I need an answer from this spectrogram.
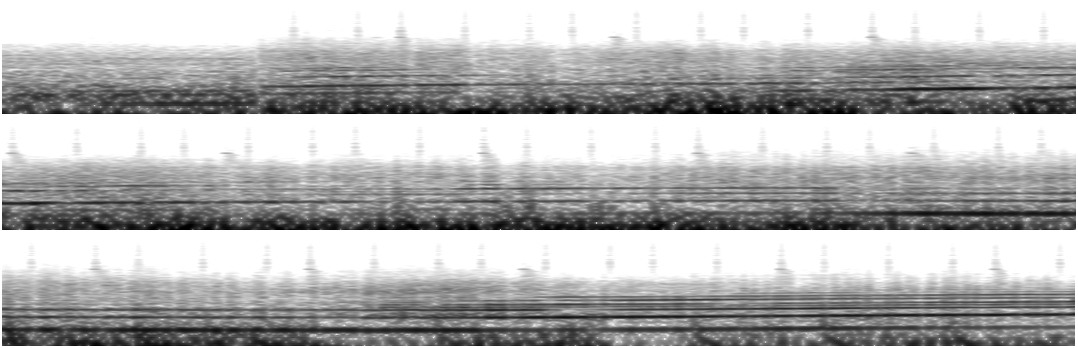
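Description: Car engines running under way in traffic, their pitch slowly rising as they accelerate. A steady, fast ticking, about three or four ticks a second, runs alongside from about a second in.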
